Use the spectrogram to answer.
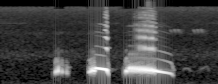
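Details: A single cooing phrase of a spotted dove, used for luring other doves: a soft short note, a clear hoot, then a long, slightly falling drawn-out coo. No other sounds.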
